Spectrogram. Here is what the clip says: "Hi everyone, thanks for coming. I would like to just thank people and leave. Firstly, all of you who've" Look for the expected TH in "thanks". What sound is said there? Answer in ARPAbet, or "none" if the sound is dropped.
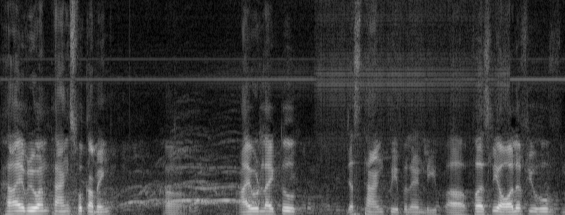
T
